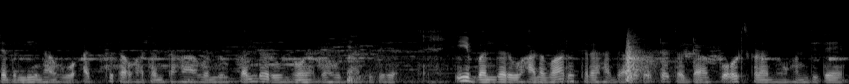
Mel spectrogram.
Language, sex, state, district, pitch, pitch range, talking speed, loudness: Kannada, male, Karnataka, Shimoga, 110 Hz, 105-110 Hz, 100 wpm, -33 LUFS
